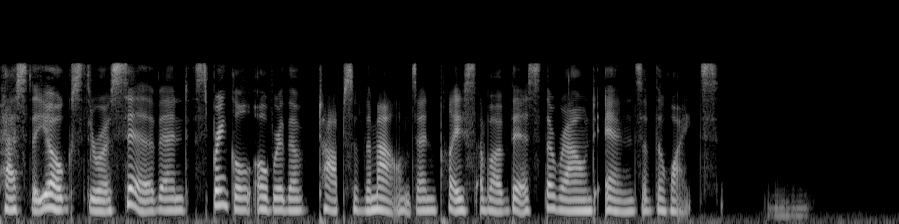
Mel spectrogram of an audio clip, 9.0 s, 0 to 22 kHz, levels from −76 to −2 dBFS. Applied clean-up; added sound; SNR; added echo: neural diffusion model UNIVERSE++.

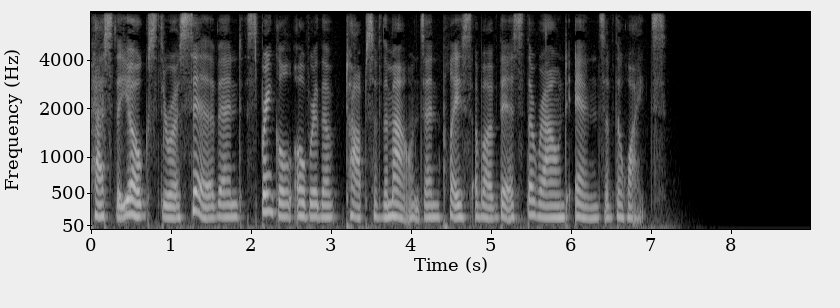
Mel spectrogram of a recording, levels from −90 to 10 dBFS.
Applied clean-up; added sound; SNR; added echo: none; none; none; none.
